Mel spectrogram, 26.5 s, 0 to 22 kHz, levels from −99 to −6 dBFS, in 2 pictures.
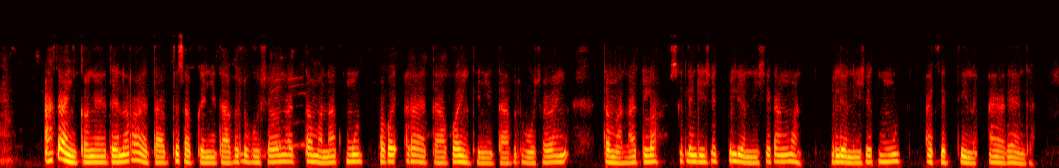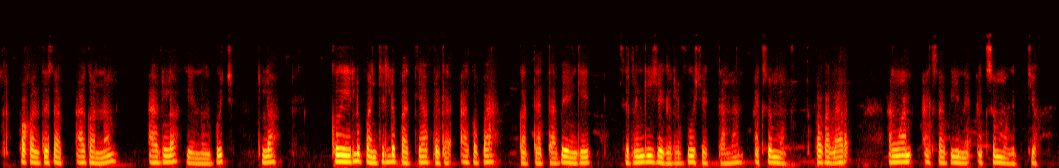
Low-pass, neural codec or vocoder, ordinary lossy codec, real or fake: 7.2 kHz; none; Opus, 16 kbps; real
